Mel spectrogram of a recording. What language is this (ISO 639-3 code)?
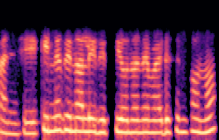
pan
